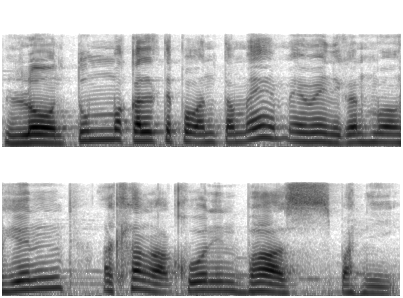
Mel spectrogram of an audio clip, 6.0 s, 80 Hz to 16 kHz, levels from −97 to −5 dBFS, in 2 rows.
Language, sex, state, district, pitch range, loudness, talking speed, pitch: Mizo, male, Mizoram, Aizawl, 160-195 Hz, -18 LUFS, 200 wpm, 175 Hz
